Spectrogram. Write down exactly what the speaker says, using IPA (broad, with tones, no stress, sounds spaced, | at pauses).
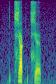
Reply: t͡ɕ a˦˥ k̚ t͡ɕ ɛ˨˩ p̚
